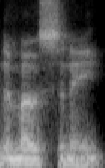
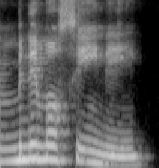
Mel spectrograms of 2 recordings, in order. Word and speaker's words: Mnemosyne: Being dipped in the waters of forgetting, and then being dipped in the waters of I pronounce her name Mnemosyne, but I think you called her how do you pronounce it?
